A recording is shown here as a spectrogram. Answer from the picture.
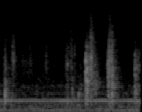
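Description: Cards handled and flicked in the hands: a couple of short papery clicks about a second and a half in, over a faint steady low hum.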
